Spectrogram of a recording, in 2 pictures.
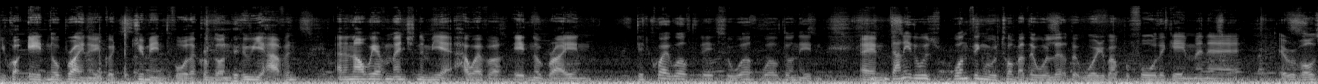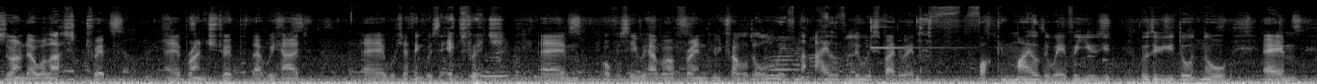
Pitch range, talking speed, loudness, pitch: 95-105 Hz, 250 wpm, -25 LUFS, 100 Hz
